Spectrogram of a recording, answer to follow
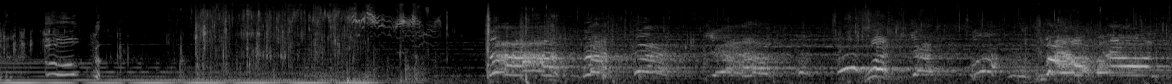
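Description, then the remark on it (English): A low droning hum gives way to a sudden wet, squelching impact of an arrow going into a body, followed by strained vocal sounds and groans that continue over the rest of the scene. “I hate the schlooping noise of the arrow going into Kira's body.”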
